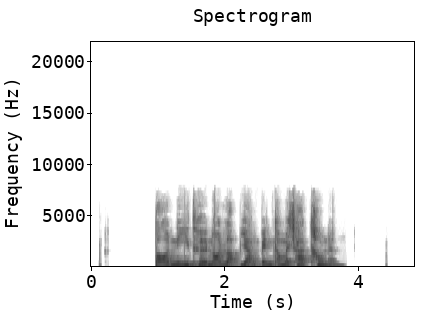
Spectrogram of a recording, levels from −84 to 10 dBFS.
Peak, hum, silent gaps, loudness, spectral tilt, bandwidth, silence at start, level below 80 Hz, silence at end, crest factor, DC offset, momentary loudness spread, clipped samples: -2 dBFS; none; none; -18 LUFS; -5.5 dB/octave; 7.8 kHz; 0.95 s; -48 dBFS; 1.05 s; 18 dB; under 0.1%; 9 LU; under 0.1%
